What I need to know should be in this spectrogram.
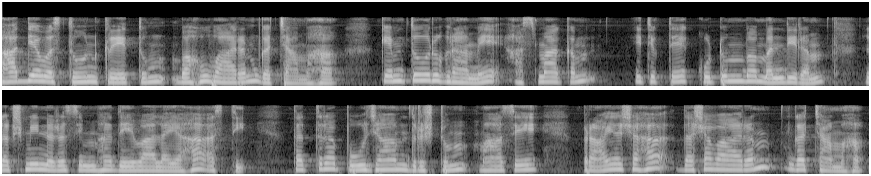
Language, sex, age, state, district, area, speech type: Sanskrit, female, 45-60, Karnataka, Bangalore Urban, urban, spontaneous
